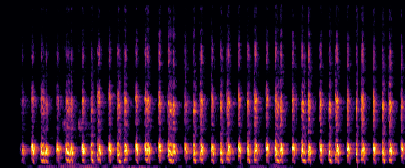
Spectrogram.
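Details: Female chukar partridge used for hunting, calling: a fast, steady series of throaty clucking chuk notes, about two or three a second, with faint low murmuring in the first half.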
